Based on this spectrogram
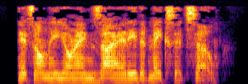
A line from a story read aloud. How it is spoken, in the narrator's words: Tom said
